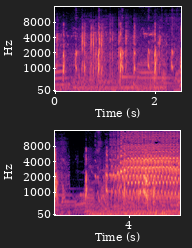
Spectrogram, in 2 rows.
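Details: Quốc biển and trích ré calls, old and young birds, used as a lure for night net trapping of migrating birds in March 2024: sharp repeated clicking notes and descending whistles, then a loud hissing wash of noise.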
